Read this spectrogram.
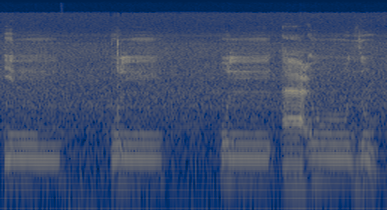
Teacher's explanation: sebagian suara itu terhalang, sebagian lagi keluar lewat jalur samping kanan dan kiri, melenceng suaranya. Inilah yang disebut dengan inhiraf.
